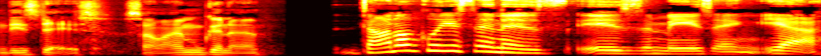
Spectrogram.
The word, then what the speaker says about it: Domhnall: days so I'm gonna Donald Gleeson is is amazing yeah so yeah definitely how do you say his name I said it right Donal yeah you were talking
